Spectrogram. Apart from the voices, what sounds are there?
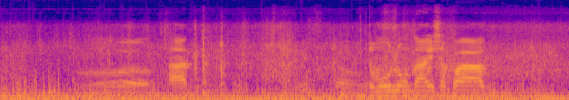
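strong wind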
